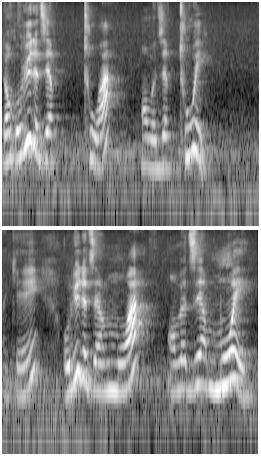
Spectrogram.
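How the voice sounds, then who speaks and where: A woman from Quebec with a Québécois French accent, explaining casually to camera in a chatty way with frequent pauses. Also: medium pitch, warm tone, slight background noise. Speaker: vlogger.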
